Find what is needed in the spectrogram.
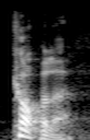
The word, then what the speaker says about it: Coppola: We had Coppola, Capella, Capella, Coppola. – Coppola. Yes.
